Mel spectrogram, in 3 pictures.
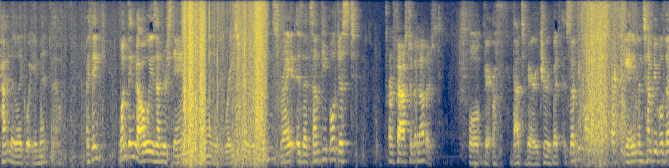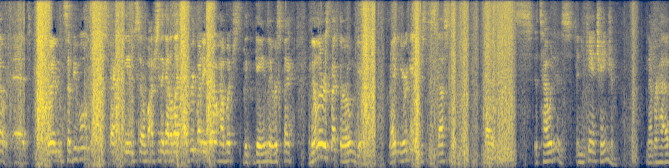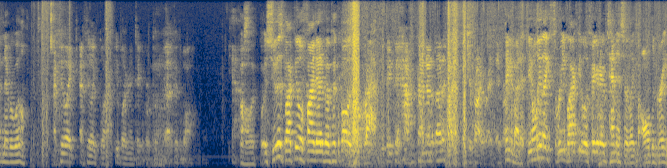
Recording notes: The brothers are joined by an old friend, but quickly fall victim to a cyber attack, damaging the audio for this episode.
